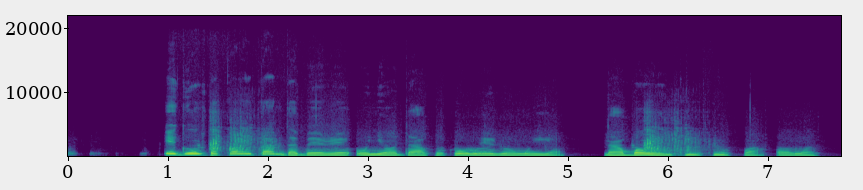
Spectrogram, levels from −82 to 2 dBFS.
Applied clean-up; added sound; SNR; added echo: neural mask model RNNoise.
